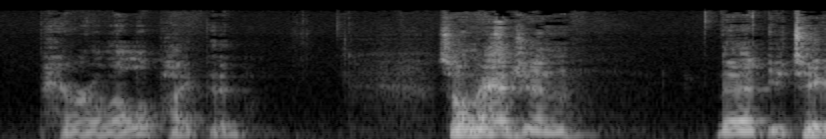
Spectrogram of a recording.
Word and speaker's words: parallelepiped: difficult parts of this next concept is just pronouncing this damn word it's a parallelopipid parallelopipid parallelopipid so imagine that you take a bunch of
